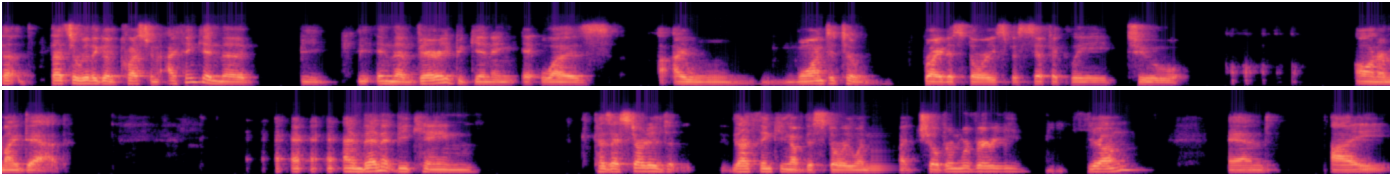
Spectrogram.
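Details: Adult man who stutters (stammers), greeting a child in an audience Q&A; he says he stutters more when reading than in conversation; stuttering.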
